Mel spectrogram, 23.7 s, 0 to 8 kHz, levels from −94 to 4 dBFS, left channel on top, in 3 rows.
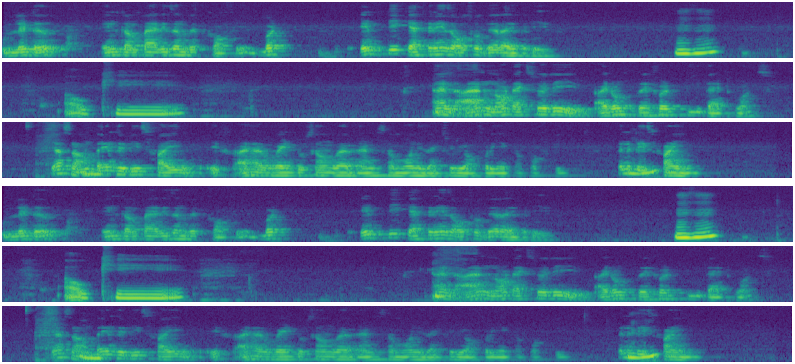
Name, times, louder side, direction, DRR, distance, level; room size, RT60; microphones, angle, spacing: voice 1, 0.0-2.9 3.6-5.5 12.2-15.5 16.3-21.5 22.0-22.8, left 6 dB, 65° left, 0.4 m, -24 dB
voice 2, 6.7-7.2 8.5-9.7 12.2-12.4 16.2-16.8 22.1-22.4, right 4 dB, 55° right, 0.3 m, -18 dB
3.9 x 2.2 x 2.9 m
head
